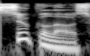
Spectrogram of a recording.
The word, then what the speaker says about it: Tsoukalos: It's Tsoukalos, right?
